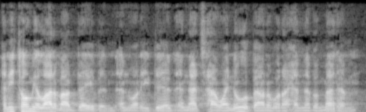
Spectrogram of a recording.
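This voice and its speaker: An older man speaking off the cuff as a guest, reminiscing in a halting, hesitant way. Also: deep voice, pushed and bright, rough recording. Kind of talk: unscripted personal reminiscence on stage.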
